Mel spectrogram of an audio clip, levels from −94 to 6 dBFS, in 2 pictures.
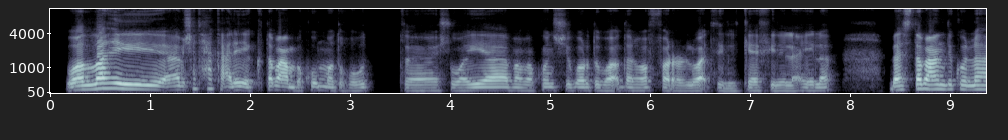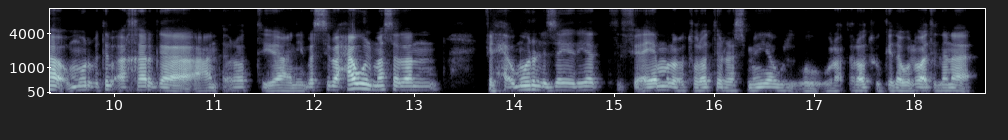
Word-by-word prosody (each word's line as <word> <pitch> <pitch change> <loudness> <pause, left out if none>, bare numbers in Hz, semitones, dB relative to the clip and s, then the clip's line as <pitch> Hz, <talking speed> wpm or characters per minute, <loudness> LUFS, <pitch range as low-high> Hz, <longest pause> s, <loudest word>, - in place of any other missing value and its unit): والله 170 +7 +8 0.6
أنا 145 +2 0
مش 150 +6 -7
هاضحك 190 0 -7
عليك، 135 -1 -2
طبعًا 140 -3 +3
باكون 135 0 -7
مضغوط 125 -1 -7 0.6
شوية 115 +2 -2 0.2
ما 120 -1 -5
باكونش 125 +3 -8
برضه 125 -1 -3
باقدر 115 +1 -2
أوفّر 110 -3 -2
الوقت 110 +2 -1
الكافي 110 +2 -8
للعيلة، 115 +3 -6 0.5
بس 145 0 +3
طبعًا 175 -2 +7
دي 170 - -5
كلّها 160 -1 +3
أمور 150 +1 -5
بتبقى 150 +4 -5
خارجة 140 -4 +2
عن - - -4
إرادتي 125 +1 -10
يعني، 110 0 -4
بس 130 +5 -7
باحاول 175 +5 +5
مثلًا 145 -2 -2 0.4
في - - -8
الح - - -10
أمور 150 +4 0
اللي 140 -4 -3
زي 135 +1 -4
ديَّة 140 +1 -5 0.2
في - - -10
أيام 135 +3 +1
العطلات 125 +1 -3
الرسمية 115 +2 -5
وال 120 -2 -9
و 400 -2 -10
والعطلات - - -5
وكده - - -4
والوقت - - 0
اللي - - -8
أنا - - -1
130 Hz, 150 wpm, -25 LUFS, 120-145 Hz, 0.6 s, والله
